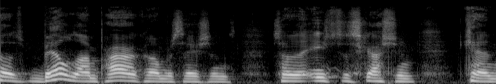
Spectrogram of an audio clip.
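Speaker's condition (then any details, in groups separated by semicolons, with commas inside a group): Bulbar onset ALS; affects speech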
